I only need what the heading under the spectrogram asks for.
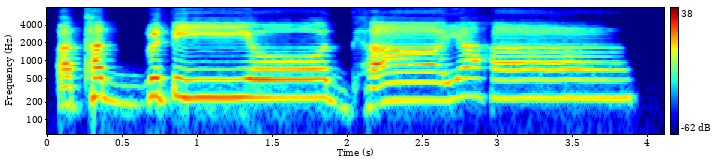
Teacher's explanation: So that tha will have a pressure. So tha is a Dvitva, but tha is also a Mahaprana.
